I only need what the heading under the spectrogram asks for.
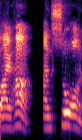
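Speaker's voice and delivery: ordinary delivery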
